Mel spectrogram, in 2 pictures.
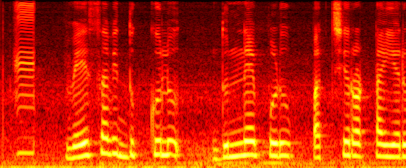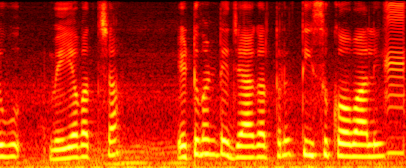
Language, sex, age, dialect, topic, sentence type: Telugu, female, 25-30, Central/Coastal, agriculture, question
